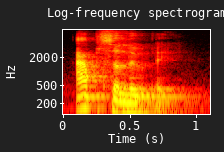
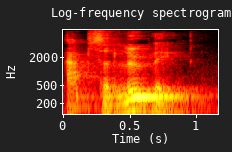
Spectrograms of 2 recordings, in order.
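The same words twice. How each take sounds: First: The stress falls on the usual syllable. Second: The stress falls on an unusual syllable. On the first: The speaker calls it right. "correctly stressed here" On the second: The speaker calls it wrong. "incorrectly over here"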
